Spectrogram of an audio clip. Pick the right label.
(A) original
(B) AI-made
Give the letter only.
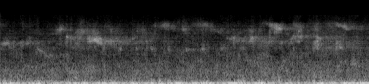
B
